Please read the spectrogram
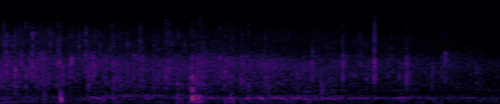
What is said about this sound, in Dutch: Mag ik nog één keer een applaus voor onze wethouder, Kirsten de Vrede.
